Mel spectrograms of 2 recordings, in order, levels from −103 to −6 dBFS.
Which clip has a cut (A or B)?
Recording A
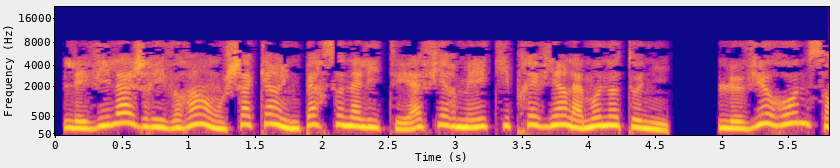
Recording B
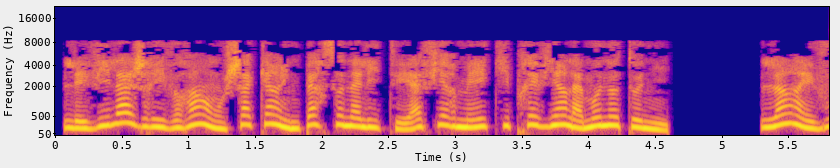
A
